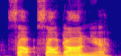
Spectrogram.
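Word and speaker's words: Saldaña: it's spelled Saldana, but it's actually got an accent on the N, so that's why I pronounce it as Saldana. See, I pronounce it like that, yeah. Zoe Saldana is a great actress.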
